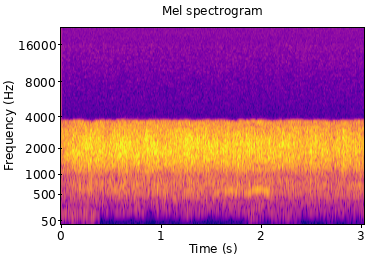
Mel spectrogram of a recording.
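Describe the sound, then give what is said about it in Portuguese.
A crowd breaks into steady, dense applause, a continuous wash of many hands clapping at an even level from start to finish, with no one speaking over it. “Aplauda ele bem forte aí.”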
